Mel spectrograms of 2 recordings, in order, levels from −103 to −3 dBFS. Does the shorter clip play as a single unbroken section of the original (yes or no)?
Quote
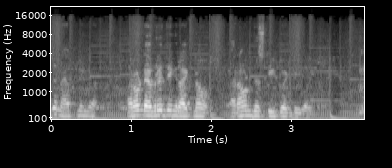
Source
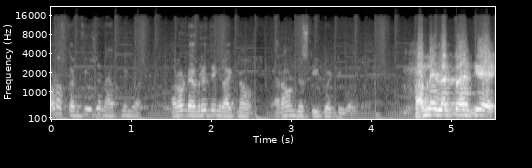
yes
